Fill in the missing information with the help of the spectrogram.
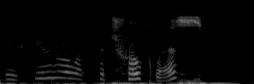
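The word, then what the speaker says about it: Patroclus: a um relief drawing called the funeral of Petras petres or Petras is a figure of the Trojan War and it's spelled p is in Paul a t r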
